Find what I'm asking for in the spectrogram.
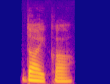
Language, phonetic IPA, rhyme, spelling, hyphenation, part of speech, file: Hungarian, [ˈdɒjkɒ], -kɒ, dajka, daj‧ka, noun, Hu-dajka.ogg
- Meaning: 1. synonym of szoptatós dajka (“wet nurse”, a woman hired to suckle another woman’s child) 2. nurse, nanny, fostress (a woman who takes care of other people’s young, especially in a day nursery)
